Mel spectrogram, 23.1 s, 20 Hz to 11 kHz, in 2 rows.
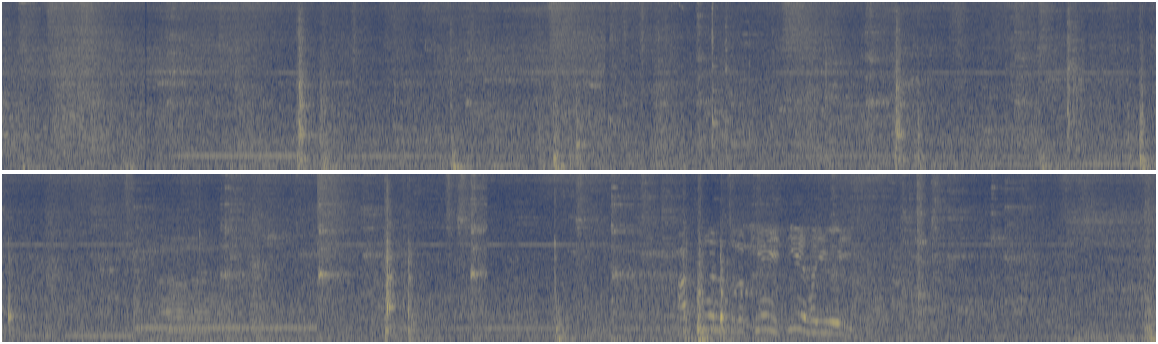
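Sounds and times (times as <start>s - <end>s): machines humming and hissing: 0.0s - 23.0s
sharp metallic knocks: 1.7s - 7.3s.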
